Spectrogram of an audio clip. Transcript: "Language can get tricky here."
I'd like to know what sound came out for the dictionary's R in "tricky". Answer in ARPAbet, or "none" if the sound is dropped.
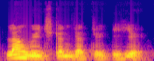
none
